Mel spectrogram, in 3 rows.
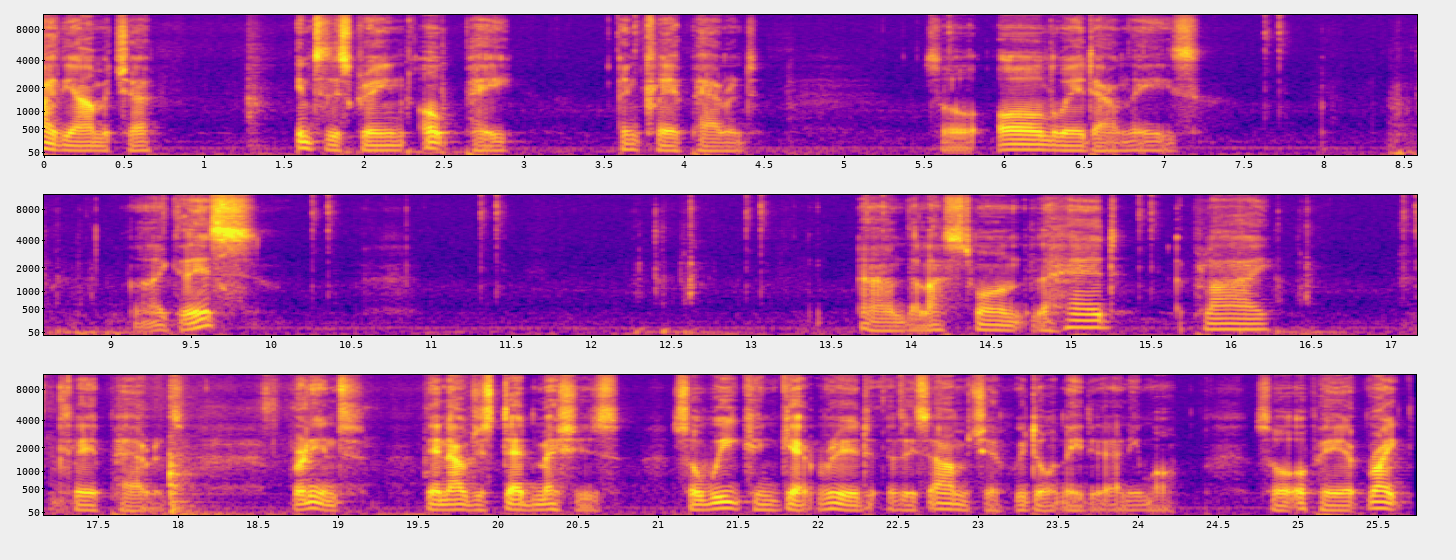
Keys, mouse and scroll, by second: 2.3 alt+p, 5.6 click, 7.4 click, 7.7-8.8 drag, 8.8 alt+p, 12.3 click, 12.5 alt+p, 16.0 click, 16.4 alt+p, 22.5 click, 25.3-25.7 right drag.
